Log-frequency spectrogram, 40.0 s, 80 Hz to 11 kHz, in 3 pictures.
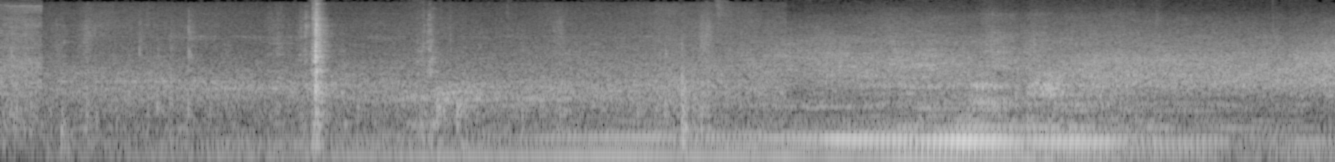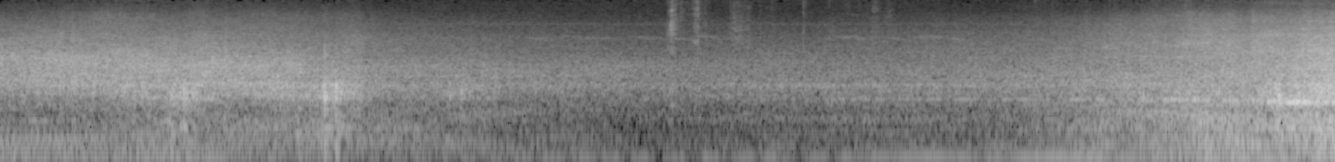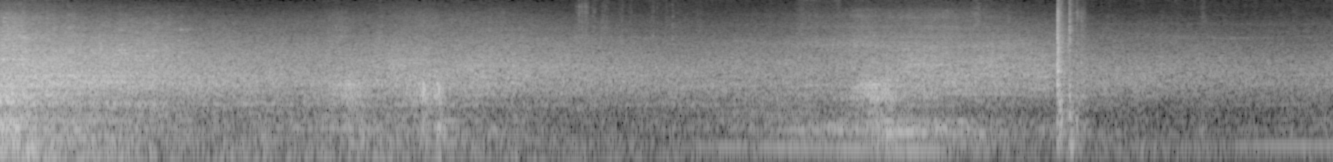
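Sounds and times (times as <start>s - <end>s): passing vehicle rumble: 3.5s - 18.8s, 23.6s - 38.2s.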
